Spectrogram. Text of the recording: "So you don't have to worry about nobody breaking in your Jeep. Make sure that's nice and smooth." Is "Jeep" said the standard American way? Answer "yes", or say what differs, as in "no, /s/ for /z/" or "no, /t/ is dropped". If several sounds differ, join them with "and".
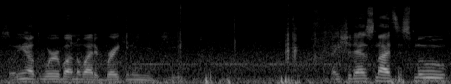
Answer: no, /tʃ/ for /dʒ/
